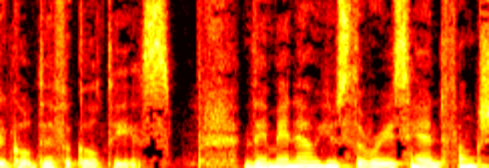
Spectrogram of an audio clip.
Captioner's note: speaking French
